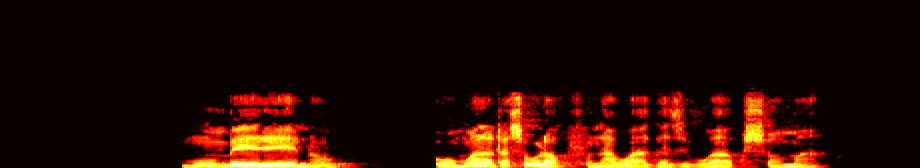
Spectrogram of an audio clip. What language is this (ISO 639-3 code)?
lug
